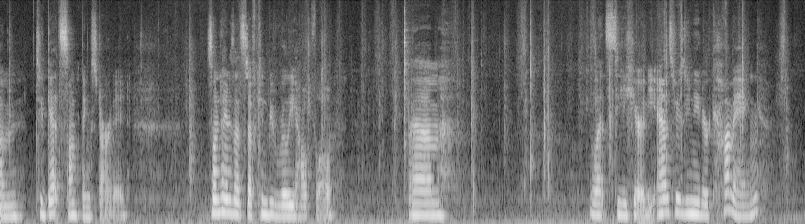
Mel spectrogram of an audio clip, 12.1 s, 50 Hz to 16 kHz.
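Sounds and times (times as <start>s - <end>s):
cards being shuffled: 3.7s - 12.0s.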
